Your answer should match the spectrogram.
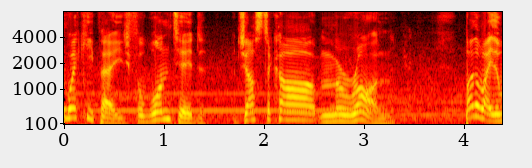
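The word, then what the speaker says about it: Justiciar: I would say Justicia Hablion is blah, blah, blah, and blah, blah, blah, Justicia. And then I got a comment, right? Someone was like, it's pronounced Justicar, by the way.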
